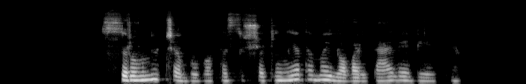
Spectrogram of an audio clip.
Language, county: Lithuanian, Kaunas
